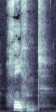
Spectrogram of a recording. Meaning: present participle of golven
- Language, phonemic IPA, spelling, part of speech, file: Dutch, /ˈɣɔlvənt/, golvend, verb / adjective, Nl-golvend.ogg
